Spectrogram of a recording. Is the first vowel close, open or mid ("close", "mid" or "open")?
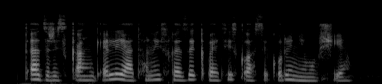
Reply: open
